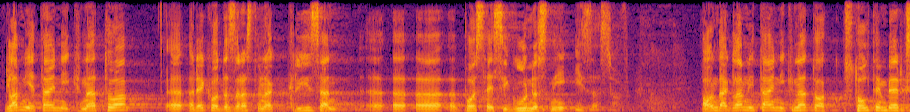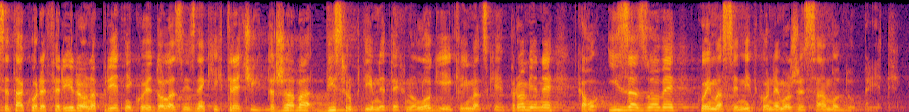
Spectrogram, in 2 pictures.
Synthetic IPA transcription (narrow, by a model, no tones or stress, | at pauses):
ɡlˠaʋniːje̞t̪aːjniknat̪o̞a | ɾe̞kao̞d̪azd̪ɾaʋst̪ʋenakɾiːza | po̞st̪aje̞siɡuːɾno̞sniiza̰z̥o̞ʋ | pao̞nd̪aːɡlˠaʋniːt̪aːjniːknat̪o̞ast̪o̞lˠt̪e̞mbe̞ɾɡse̞t̪ako̞ɾe̞feɾiːɾao̞napɾjeːt̪ɲe̞ko̞jed̪o̞laziizne̞kiːxt̪ɾe̞t͡ɕixd̪r̩ʒaːʋad̪isɾupt̪iːʋne̞t̪e̞xno̞lo̞ɡijeiklimat̪ske̞pɾo̞mje̞ne̞kao̞izazo̞ʋe̞ko̞jimase̞nit̪ko̞ne̞mo̞ʒe̞samo̞d̪upɾjet̪i̥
